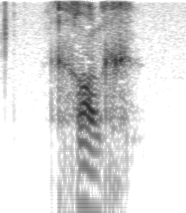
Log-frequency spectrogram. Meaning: 1. people 2. crowd, multitude (mixed crowd) 3. others, other people who are not relatives, strangers
- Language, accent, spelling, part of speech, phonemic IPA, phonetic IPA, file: Armenian, Eastern Armenian, խալխ, noun, /χɑlχ/, [χɑlχ], Hy-խալխ.ogg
